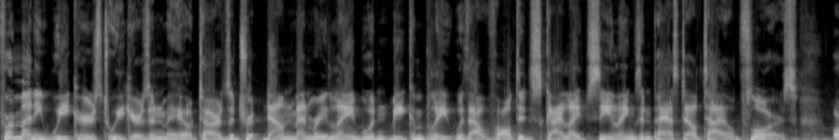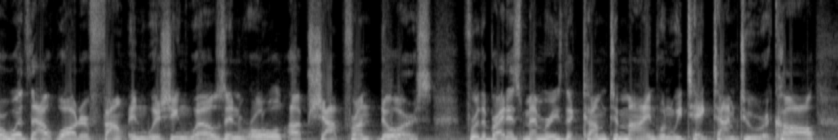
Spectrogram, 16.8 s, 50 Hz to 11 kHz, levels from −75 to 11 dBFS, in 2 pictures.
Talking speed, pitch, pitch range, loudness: 170 wpm, 175 Hz, 160-200 Hz, -19 LUFS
